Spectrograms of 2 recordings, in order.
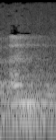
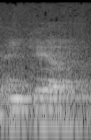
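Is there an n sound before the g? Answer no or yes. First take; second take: yes; no. First: An n sound comes before the g. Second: There is no n sound before the g. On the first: "in pronunciation comes out as angel" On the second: "your lexicon will probably say pronounce that Hegel"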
